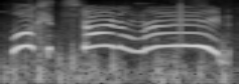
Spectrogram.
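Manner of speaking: high, loud excited call; excited exclaim. Real, not acted. Showing viewers the rain beginning, excited and loud. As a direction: point it out to the viewers, thrilled. Rain starts while filming outside.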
